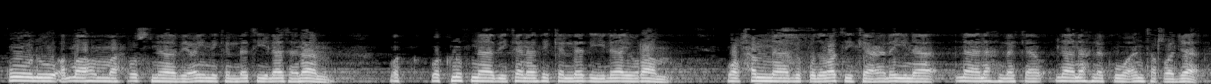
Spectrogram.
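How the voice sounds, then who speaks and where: A man's voice: a little high, level tone, brisk. A man reading a classical text aloud to his teacher, repeating phrases when he is asked. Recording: dull lo-fi sound in a reverberant hall.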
